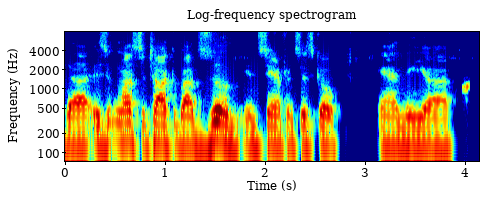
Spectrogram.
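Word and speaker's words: Zum: there are several companies the main one is pronounced zoom just like you know what we're talking about but it's spelled z-u-m and this is a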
